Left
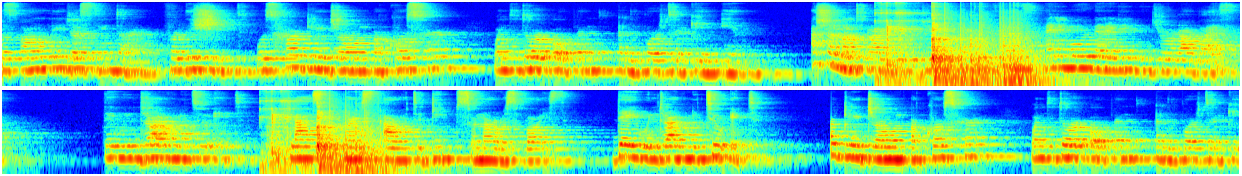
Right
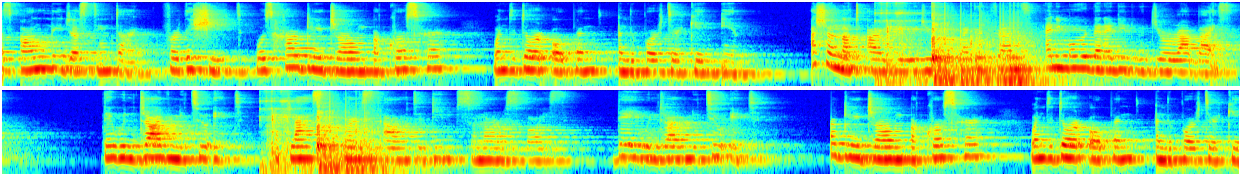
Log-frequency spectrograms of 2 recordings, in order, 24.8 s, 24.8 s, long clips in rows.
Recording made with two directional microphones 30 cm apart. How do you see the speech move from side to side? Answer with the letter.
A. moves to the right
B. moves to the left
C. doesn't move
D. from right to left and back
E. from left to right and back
D.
